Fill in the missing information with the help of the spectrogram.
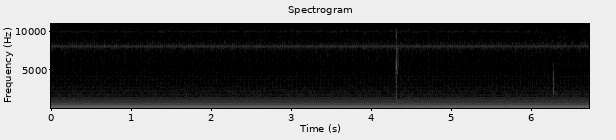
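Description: Near silence with a steady electrical mains hum, and one faint click about four seconds in.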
